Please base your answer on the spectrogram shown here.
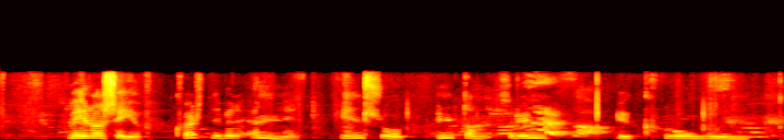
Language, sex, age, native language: Icelandic, male, 11, Icelandic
